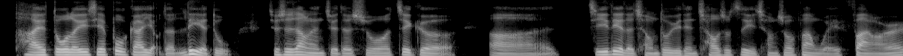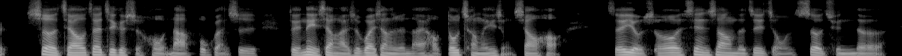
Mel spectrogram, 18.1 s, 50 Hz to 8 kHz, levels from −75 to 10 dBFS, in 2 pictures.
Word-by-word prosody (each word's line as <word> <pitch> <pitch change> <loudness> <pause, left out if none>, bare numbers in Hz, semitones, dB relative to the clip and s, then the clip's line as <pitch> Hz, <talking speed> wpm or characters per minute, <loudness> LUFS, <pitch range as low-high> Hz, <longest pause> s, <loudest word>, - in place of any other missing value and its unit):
它 140 - -4
还 130 0 +7
多 140 +1 +7
了 135 0 +9
一 140 - +7
些 140 +1 +4
不 150 +2 +3
该 135 -1 +4
有 125 -2 +2
的 105 - -2
烈 130 - +6
度， 105 +1 -4 0.3
就 140 - -2
是 140 0 +4
让 140 -5 +5
人 110 -1 +1
觉 105 0 -2
得 100 0 -1
说 110 +2 -1
这 135 +5 +1
个， 115 -4 -1 0.3
呃， 95 0 -3 0.3
激 145 +1 +3
烈 155 -1 +5
的 110 -4 +2
程 100 0 -3
度 125 +3 0
有 115 - +2
点 105 -3 -2
超 120 +3 -2
出 120 +1 -3
自 120 +4 -5
己 115 - +1
承 105 +2 -6
受 120 +2 -2
范 115 -2 -2
围。 100 0 -6
反 100 -1 0
而 105 +7 -3 0.2
社 145 -7 +2
交 120 +2 +2
在 135 +1 +1
这 135 +1 0
个 125 -2 -2
时 - - -5
候， 110 -2 -7
那 105 -2 -2
不 120 +6 -10
管 125 - -9
是 110 -4 -9 0.3
对 130 -3 -2
内 130 -2 +3
向 110 +1 0
还 100 -1 -4
是 115 - -4
外 115 0 +1
向 120 +1 -3
的 100 - -3
人 95 +1 -6
来 100 +1 -7
好， 100 0 -8
都 125 +3 0
成 115 -4 -5
了 100 - -4
一 110 - -3
种 - - -11
消 100 -4 -2
耗。 - - -7 0.5
所 135 - -1
以 135 - +4
有 120 -5 +3
时 100 +2 -9
候 120 +2 +1
线 125 +2 -2
上 120 -2 -1
的 105 -1 -4
这 115 +3 -5
种 95 -1 -12
社 125 0 -3
群 100 -1 -7
的 100 -1 -7
115 Hz, 270 characters per minute, -22 LUFS, 100-130 Hz, 0.5 s, 了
